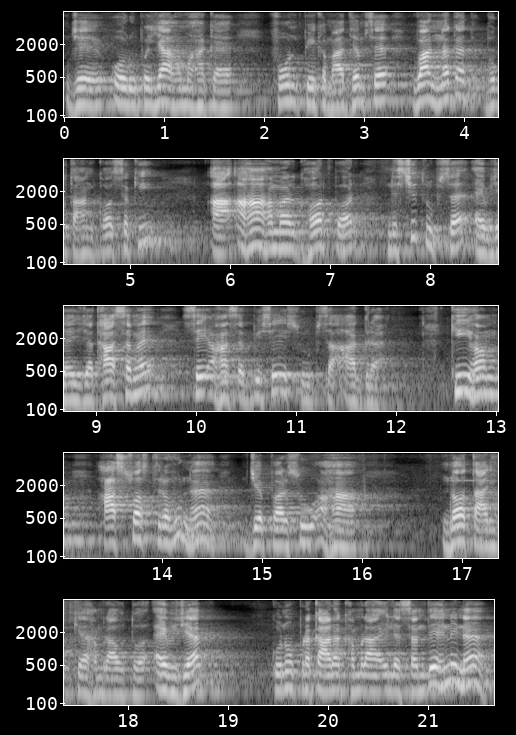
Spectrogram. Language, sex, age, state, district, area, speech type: Maithili, male, 45-60, Bihar, Madhubani, urban, spontaneous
